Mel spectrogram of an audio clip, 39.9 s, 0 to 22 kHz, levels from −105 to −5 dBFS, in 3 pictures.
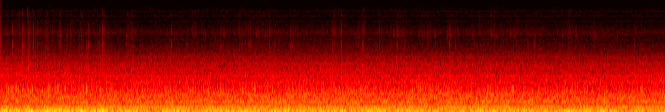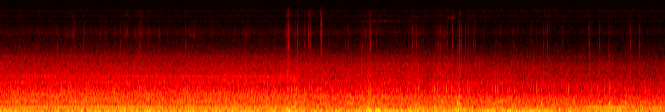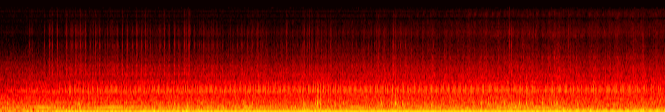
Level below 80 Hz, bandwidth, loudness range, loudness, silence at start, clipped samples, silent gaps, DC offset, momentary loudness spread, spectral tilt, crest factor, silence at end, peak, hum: -44 dBFS; 7.4 kHz; 3 LU; -45 LUFS; 0 s; under 0.1%; none; under 0.1%; 4 LU; -9 dB/octave; 14 dB; 0 s; -28 dBFS; none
